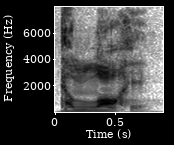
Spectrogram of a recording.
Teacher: بله، آیه 63 از سوره نحل. تالله لفظ جلاله اینجا تفخیم هست، مفخم هست چون قبلش فتحه اومده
